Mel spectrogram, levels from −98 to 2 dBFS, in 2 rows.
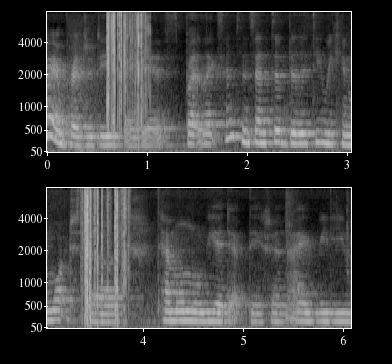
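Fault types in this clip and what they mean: Cable scratch noise: two bursts of ragged, crackling rustle over the speech, at 0.61–1.04 s and 3.38–3.88 s, the second clearly louder, likely from a worn connector shifting contact. A spectrogram shows dense, irregular broadband streaks; the waveform shows jagged, spiky clusters.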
